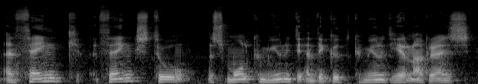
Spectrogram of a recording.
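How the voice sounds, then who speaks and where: An Iraqi man in his twenties, a native Arabic speaker, earnestly tells his story as a guest in a casual conversational interview at a pool's reception area. His lowish voice has lively intonation at normal speed, and he often restarts sentences and says "exactly."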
